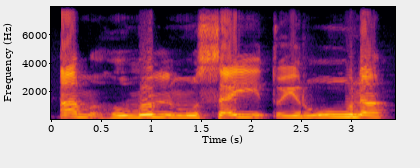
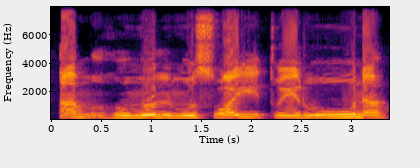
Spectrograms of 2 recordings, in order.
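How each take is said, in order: First: The s sound is light and plain. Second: The s sound is heavy and emphatic. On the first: "as a seen" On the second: "musway as a sword"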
